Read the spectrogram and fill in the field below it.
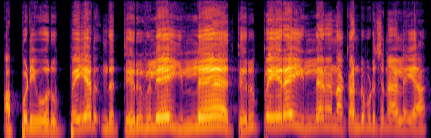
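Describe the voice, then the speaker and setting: Casting: man voicing a stern, scolding husband, high and bright, crisp and dry. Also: steady tone, a little fast, no echo. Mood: lecturing. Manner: scolding, insistent. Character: stern middle-aged husband, suspicious and lecturing.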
